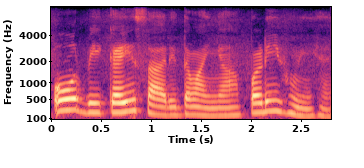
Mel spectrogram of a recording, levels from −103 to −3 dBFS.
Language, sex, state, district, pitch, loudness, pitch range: Hindi, female, Punjab, Fazilka, 180 Hz, -16 LUFS, 155-210 Hz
